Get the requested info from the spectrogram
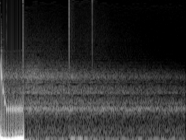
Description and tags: Deep acid sound, processed kick drum with low-pass filter, high resonance.
acid, alien, deep, low, reverb, sub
